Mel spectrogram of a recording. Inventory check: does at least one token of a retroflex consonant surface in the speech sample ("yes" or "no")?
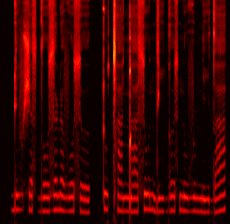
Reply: yes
